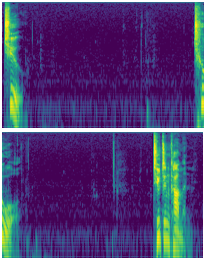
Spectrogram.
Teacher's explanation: English doesn't use the ts sound at the beginning of a word. We have to practice saying tu, not tsu.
